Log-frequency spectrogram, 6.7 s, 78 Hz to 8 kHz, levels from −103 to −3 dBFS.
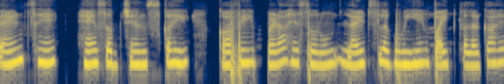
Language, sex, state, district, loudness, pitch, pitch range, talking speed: Hindi, female, Uttar Pradesh, Jyotiba Phule Nagar, -16 LUFS, 245 Hz, 235-260 Hz, 170 wpm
